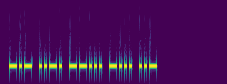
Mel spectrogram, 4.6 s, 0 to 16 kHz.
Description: Morse code, heard as a keyed tone, about 24 wpm, 700 Hz. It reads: KF7BU
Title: Speed Racing - USA 2x2 Call Signs 20wpm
